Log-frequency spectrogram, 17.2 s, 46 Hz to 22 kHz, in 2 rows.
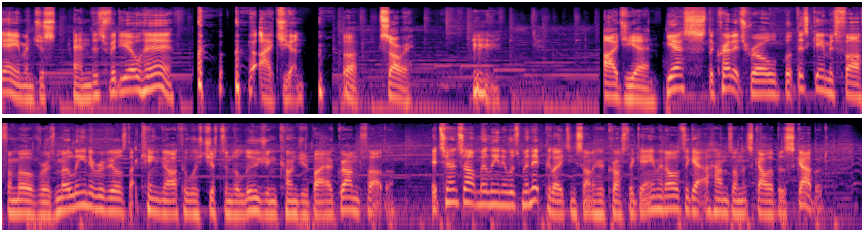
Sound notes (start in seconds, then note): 1.9 cough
